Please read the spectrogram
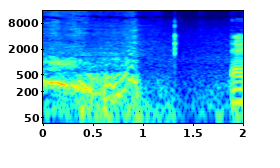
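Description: Tent window zipper being pulled shut along the curved window opening. It is a rasping run of under a second, wavering in pitch, followed by a short click.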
